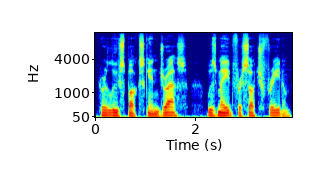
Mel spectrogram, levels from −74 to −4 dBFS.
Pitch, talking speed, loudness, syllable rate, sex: 95 Hz, 135 wpm, -16 LUFS, 3.4 syllables/s, male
